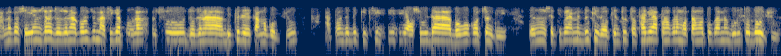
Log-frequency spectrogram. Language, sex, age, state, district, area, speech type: Odia, male, 30-45, Odisha, Bhadrak, rural, conversation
